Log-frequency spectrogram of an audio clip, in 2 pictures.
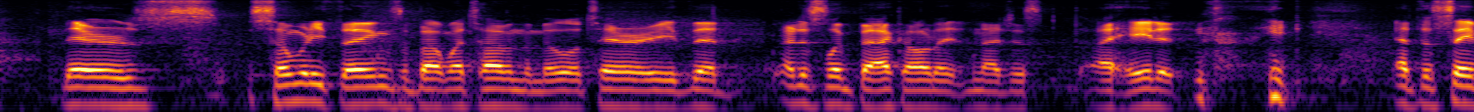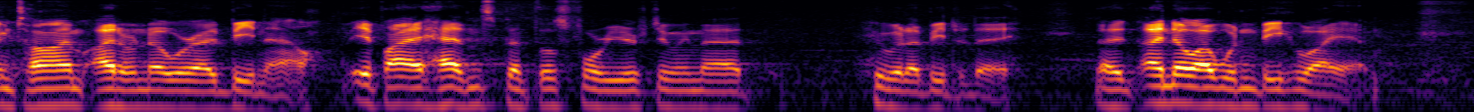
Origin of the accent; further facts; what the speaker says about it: Oklahoma City, Oklahoma, United States; And then I'm actually from Oklahoma City, so I moved back to Oklahoma City afterwards.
